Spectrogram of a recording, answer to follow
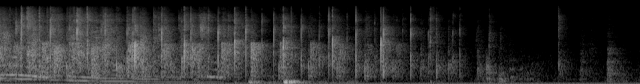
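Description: Small audience applauding after a song, the clapping thinning out and fading away by about five seconds in. Over the first two seconds a voice calls out in one long falling tone.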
